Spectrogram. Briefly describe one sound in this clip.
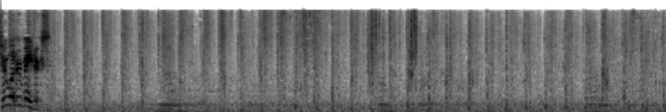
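Footsteps crunch quickly over rough ground.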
